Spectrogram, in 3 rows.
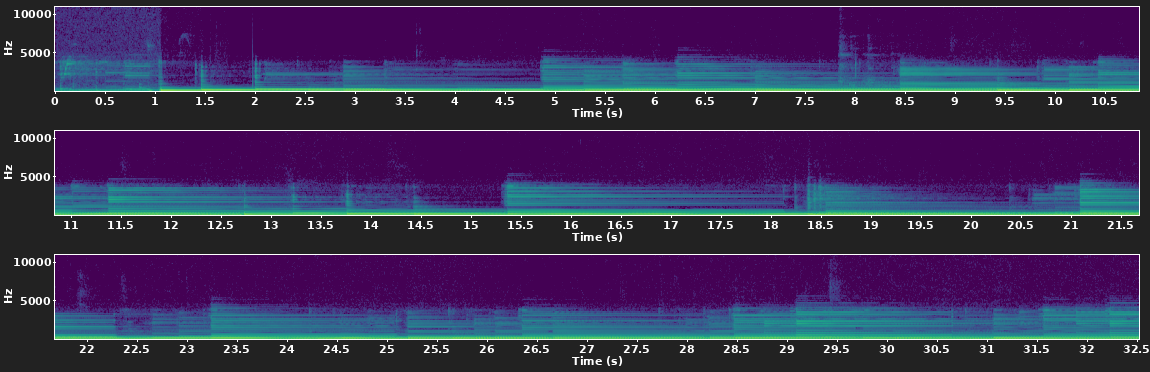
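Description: Electric guitar fretted to a 22-note-per-octave tuning drawn from the harmonic series, playing a slow piece on a roughly pentatonic scale. Notes ring long over sustained low bass tones. The playing starts suddenly about a second in.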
